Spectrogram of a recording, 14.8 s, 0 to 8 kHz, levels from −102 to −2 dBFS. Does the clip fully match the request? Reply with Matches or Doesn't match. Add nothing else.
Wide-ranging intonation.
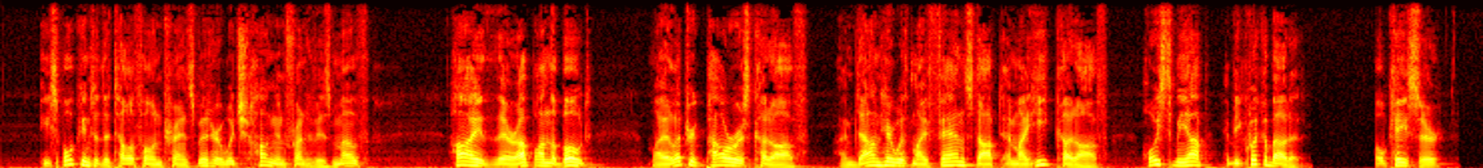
Matches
